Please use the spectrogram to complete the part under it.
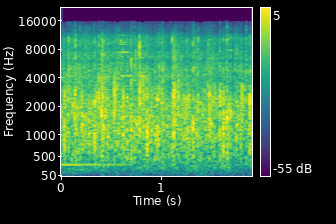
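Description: An audience at a Marathi kirtan for Guru Purnima bursts into dense, steady applause, loud and continuous with no pauses and no talking over it.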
